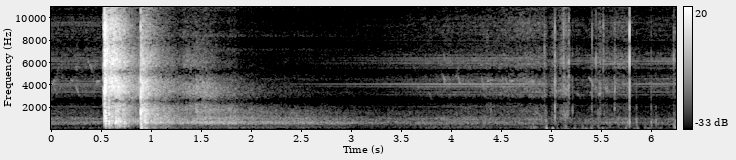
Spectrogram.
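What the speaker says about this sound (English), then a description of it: "now we saw what kind of an explosion a half pound of Tannerite will do" Rifle shot setting off half a pound of Tannerite explosive: a sharp loud double crack, a blast right after the shot, then fading rumble and a few faint knocks later.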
